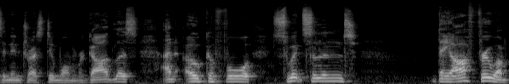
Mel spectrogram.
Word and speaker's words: Okafor: We have Sesko and also Okafor, I think is how you pronounce his name.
